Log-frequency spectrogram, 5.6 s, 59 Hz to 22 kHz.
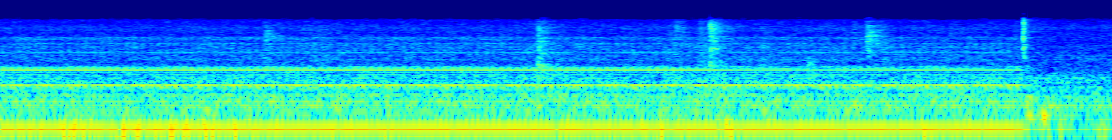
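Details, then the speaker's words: Haier-type inverter fridge with four sensors, Switch 1 double-pressed to force defrost: steady low compressor hum for five seconds, then a relay click as the compressor shuts off and the defrost heater turns on; normal relay switching into forced defrost. "Compressor of ஆகிடுச்சு, ஹீட்ரு on ஆகிடுச்சு ஓகேங்களா."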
